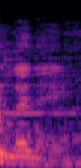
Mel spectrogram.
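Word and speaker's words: Lene: Is it lean or len? Because unfortunately like l e n e I pronounce as lean. Len doesn't even sound correct either.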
